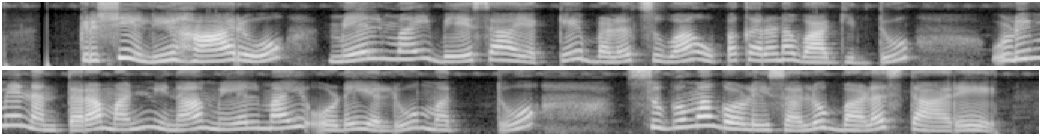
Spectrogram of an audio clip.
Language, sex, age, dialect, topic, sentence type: Kannada, female, 18-24, Mysore Kannada, agriculture, statement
